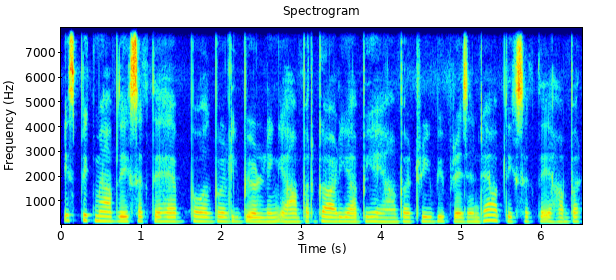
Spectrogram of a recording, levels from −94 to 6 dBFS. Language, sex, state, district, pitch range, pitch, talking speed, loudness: Hindi, female, Chandigarh, Chandigarh, 170-185 Hz, 175 Hz, 255 wpm, -23 LUFS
